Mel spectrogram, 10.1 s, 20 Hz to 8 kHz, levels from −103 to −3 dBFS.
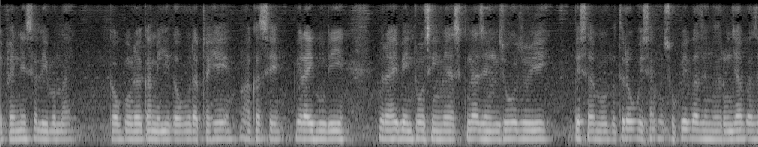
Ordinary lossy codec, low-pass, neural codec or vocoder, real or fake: none; 7.2 kHz; codec, 24 kHz, 0.9 kbps, WavTokenizer, medium speech release version 2; fake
